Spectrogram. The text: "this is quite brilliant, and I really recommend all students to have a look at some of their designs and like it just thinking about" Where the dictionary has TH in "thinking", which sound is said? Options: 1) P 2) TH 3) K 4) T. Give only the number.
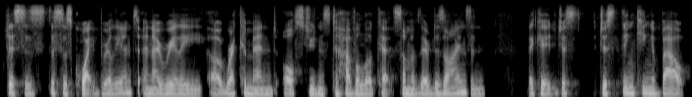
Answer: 2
